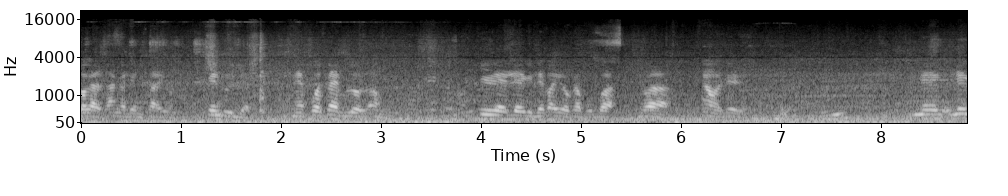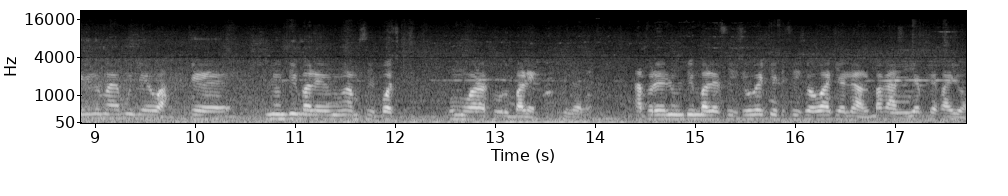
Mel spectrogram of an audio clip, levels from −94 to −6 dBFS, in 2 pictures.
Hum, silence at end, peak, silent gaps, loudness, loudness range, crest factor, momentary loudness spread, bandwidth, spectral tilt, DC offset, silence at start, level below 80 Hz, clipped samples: none; 0 s; -8 dBFS; none; -28 LUFS; 4 LU; 20 dB; 9 LU; 15.5 kHz; -6.5 dB/octave; under 0.1%; 0 s; -36 dBFS; under 0.1%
